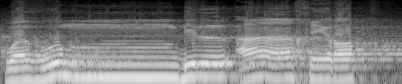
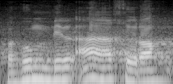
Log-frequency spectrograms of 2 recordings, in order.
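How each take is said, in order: First: The m sound is hidden and nasal. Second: The m sound is said plainly and clearly. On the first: The speaker calls it right. "Jadi harus dibaca" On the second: The speaker calls it wrong. "jangan dibaca biasa, ... itu jelas nggak boleh gitu"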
